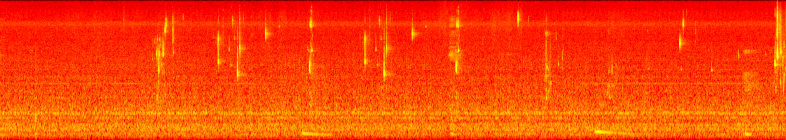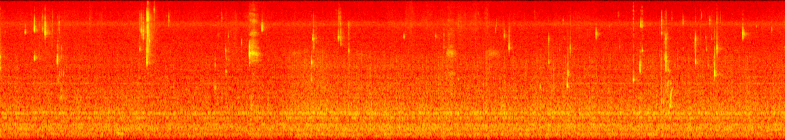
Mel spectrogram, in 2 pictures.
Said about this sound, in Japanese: そしたら泡立つまでお玉フリフリ。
